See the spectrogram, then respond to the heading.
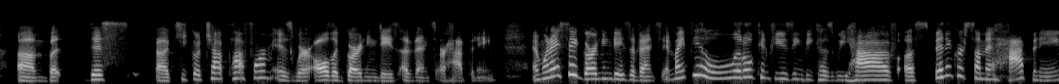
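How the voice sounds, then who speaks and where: The tone is bright and sharp, with very wide pitch swings. Delivery moves at a fairly quick pace. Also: woman, fairly high pitch for a woman, dry, close sound with no echo. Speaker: community event organizer. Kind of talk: online orientation presentation. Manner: fast.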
